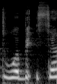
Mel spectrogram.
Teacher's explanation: کلمت وبئس میں حمزہ پہ جزم ہے تو ہم حمزہ کو ظاہر کریں گے اور حمزہ کی ادائیگی حلق کے نیچے والے حصے سے ہے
